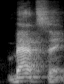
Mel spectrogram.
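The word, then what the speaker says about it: Matsson: So again, we're after season 3, which means Luca Matson is how you pronounce this? Matson? Matson, yes, and I think we should be calling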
